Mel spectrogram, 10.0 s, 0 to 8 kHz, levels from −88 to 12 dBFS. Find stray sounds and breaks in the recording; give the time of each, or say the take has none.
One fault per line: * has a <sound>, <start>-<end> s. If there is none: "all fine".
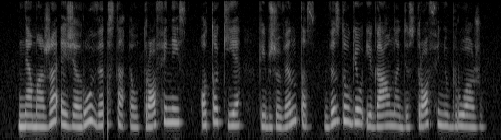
* has a dropout, 2.1-2.2 s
